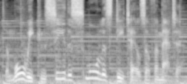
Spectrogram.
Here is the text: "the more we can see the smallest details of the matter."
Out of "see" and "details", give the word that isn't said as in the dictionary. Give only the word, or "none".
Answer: none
